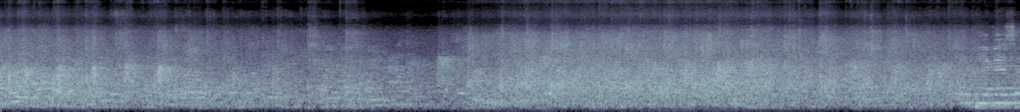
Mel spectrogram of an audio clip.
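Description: An audience at a trade union federation gathering in Pasighat, Arunachal Pradesh, claps in steady, dense applause that fills the room without pause.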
